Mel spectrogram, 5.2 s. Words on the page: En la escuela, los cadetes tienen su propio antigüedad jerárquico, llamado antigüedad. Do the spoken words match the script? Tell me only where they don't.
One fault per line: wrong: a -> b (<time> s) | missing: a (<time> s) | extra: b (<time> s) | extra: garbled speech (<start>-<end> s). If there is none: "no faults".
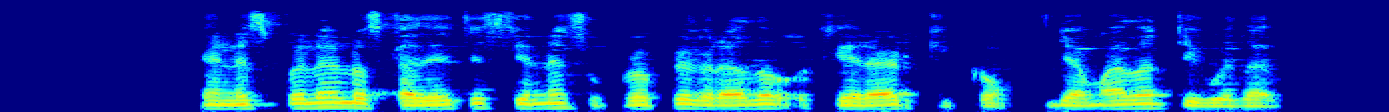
wrong: antigüedad -> grado (2.6 s)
